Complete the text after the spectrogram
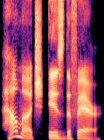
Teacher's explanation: Rising tone at fair. Stress fair slightly.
